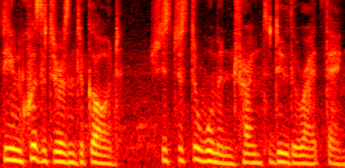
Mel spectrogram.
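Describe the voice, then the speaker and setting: Composed, lowish-voiced woman leader played by an actress. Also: fast talker, darkish tone, slight background noise, natural voice. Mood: earnest, concerned. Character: composed, earnest female leader of an army. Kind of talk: video game dramatic dialogue.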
